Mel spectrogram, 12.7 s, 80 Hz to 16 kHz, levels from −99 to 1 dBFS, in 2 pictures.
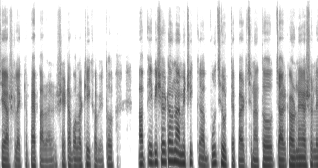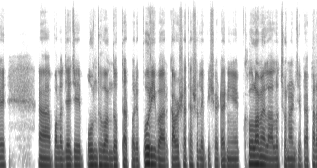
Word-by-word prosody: যে - - 0
আসলে 110 +2 -9
একটা - - -14
ব্যাপার 110 -3 -2
আর, 100 - -11 0.2
সেটা 115 -3 -4
বলা 110 -1 -3
ঠিক 130 -3 -2
হবে? 100 -2 -9
তো - - -3 0.6
আব 145 - -2
এই 160 - +1
বিষয়টাও 180 +3 +2
না - - +5
আমি 155 0 +3
ঠিক 165 - -4 0.2
আ - - -1 0.2
বুঝে 155 +1 -1
উঠতে 115 -3 -6
পারছি 105 +4 -3
না। 105 - 0
তো 120 - 0 0.3
যার 105 -1 +3
কারণে 125 0 +3
আসলে, 125 +1 -2 0.8
আ - - +4 0.3
বলা 115 -1 -1
যায় 120 0 +3
যে, - - +3 0.2
বন্ধু-বান্ধব 120 -2 +3
তারপরে 105 0 -1
পরিবার, 135 -7 +7
কারো 120 0 +2
সাথে 125 -1 -3
আসলে 120 -2 -3
বিষয়টা 110 0 -5
নিয়ে 110 0 0 0.2
খোলামেলা 140 -4 +6
আলোচনার 115 0 -2
যে 115 - -6
ব্যাপার 110 +4 -3
120 Hz, 195 wpm, -25 LUFS, 110-130 Hz, 0.8 s, পরিবার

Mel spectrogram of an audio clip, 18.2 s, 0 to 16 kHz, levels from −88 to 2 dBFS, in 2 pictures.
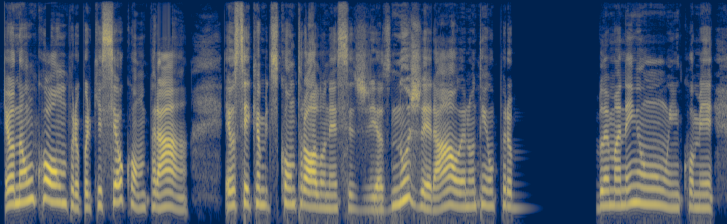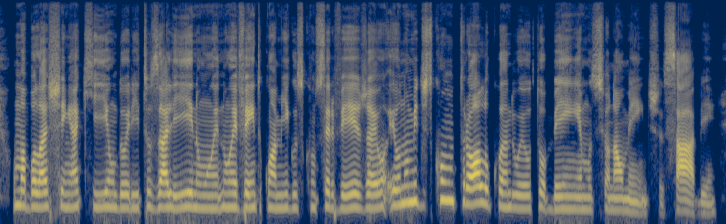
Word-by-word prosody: Eu 230 +2 +6
não 260 +5 +3
compro, 255 - +4
porque 195 +4 -3
se 265 - +5
eu 270 +3 +4
comprar, 195 - +2 0.5
eu 205 +2 +2
sei 235 +1 +4
que 240 - -1
eu - - +3
me 220 - -6
descontrolo 215 -7 +3
nesses 180 -1 -3
dias. 160 0 -4
No 260 +9 +1
geral, 200 - +3
eu 195 - -2
não 200 +1 -6
tenho 210 -2 -6 1.1
problema 210 +2 -3
nenhum 230 -2 -2
em 185 -1 -8
comer 185 -2 -5 0.3
uma 215 -1 +1
bolachinha 195 0 +1
aqui, 195 -1 -5
um 190 - -6
Doritos 185 +1 -6
ali, 190 +1 +2
num 180 -1 -5
num 195 +2 -4
evento 190 +2 +1
com 195 - -5
amigos, 185 0 -3
com 190 - -14
cerveja. 185 -2 -1
Eu 190 +3 -1
eu 220 +1 -2
não 250 - -1
me 265 +1 +2
descontrolo 250 -1 +2
quando 190 -3 -5
eu 175 0 -5
estou 190 0 -7
bem 170 +1 -4
emocionalmente, 155 -6 -5
sabe. 125 -4 +1
195 Hz, 160 wpm, -17 LUFS, 180-220 Hz, 1.1 s, Eu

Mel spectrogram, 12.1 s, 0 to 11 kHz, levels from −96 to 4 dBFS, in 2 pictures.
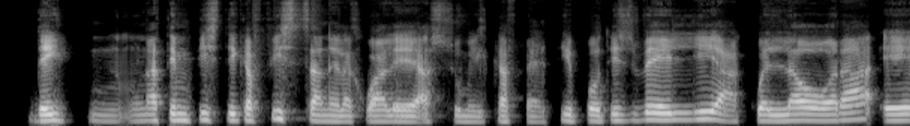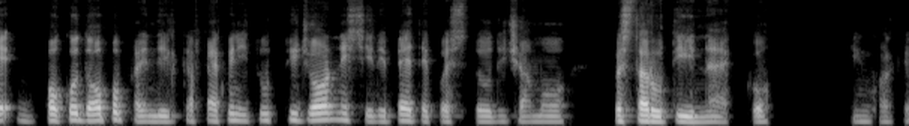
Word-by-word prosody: dei 155 0 +6
mhmm, 150 -2 -14
una 160 +1 0
tempistica 170 0 +1
fissa 200 -5 -1
nella 145 -1 -2
quale 140 - +1
assumi 140 -1 -4
il 130 - -11
caffè? 135 -1 -6
Tipo, 155 -1 -1
ti 160 - -2
svegli 180 +4 +3
a 145 -5 0
quell'ora 165 +4 +3
e 165 +1 +4 0.2
poco 165 +2 +1
dopo 165 +2 +1
prendi 140 -5 -7
il 140 0 -7
caffè, 150 +2 -8
quindi 165 -1 -7
tutti 170 +2 -12
i - - -3
giorni 175 +2 +1
si 170 -3 -13
ripete 140 0 -5
questo 140 0 -10
diciamo 135 0 -13 0.2
questa 150 0 +2
routine, 135 -2 0
ecco, - - -11 0.5
in 140 0 -18
qualche 135 -1 -21
155 Hz, 170 wpm, -24 LUFS, 140-170 Hz, 0.5 s, dei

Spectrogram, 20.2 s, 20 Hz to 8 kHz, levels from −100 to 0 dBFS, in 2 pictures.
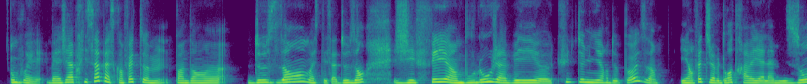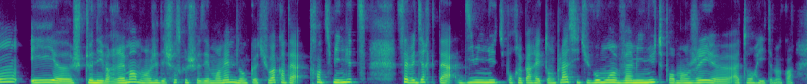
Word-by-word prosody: Ouais. 190 -8 -1
Bah, 190 0 0
j'ai 230 +4 -1
appris 240 +3 -1
ça 345 +8 +1
parce 310 -8 0
qu'en 190 - -2
fait, 260 +4 -2
hem, 190 -4 0
pendant, 185 -2 +1
heu, - - -3 0.3
2 205 +3 0
ans, 275 +4 +2
ouais, 200 -3 +1
c'était 190 -2 -6
ça 165 -1 -3
2 200 +4 +2
ans, 235 +4 +2 0.4
j'ai 185 +3 +1
fait 255 +7 +1
un 205 -5 +4
boulot, 205 +9 +3
j'avais, 200 -3 +3
heu, 170 -1 0
qu'une 210 +9 -8
1/2 225 -3 +2
heure 200 -1 -2
de 180 -1 -2
pause 215 - -2 0.4
et 185 0 +3
en 180 - -1
fait, 270 -1 -1
j'avais 205 -4 +1
le - - -2
droit 215 +4 +1
de - - -16
travailler 190 -2 -1
à 180 - 0
la 180 0 0
maison 210 +11 0 0.2
et 215 +2 +3
heu, 170 -1 +2
je 165 - -8
tenais 195 -3 +5
vraiment 190 +9 +1
à - - -2
manger 195 -1 -1
des 175 - -3
choses 220 +6 -7
que 200 - -4
je - - -6
faisais 175 0 -3
moi-même 210 +6 +1
donc, 175 -2 -2
heu, - - -3
tu - - -16
vois? 215 +3 +1
Quand 215 -2 -4
tu 185 - -3
as - - -3
30 230 -1 -5
minutes, 235 +2 +1 0.4
ça 260 - +2
veut 210 - +1
dire 240 +4 -2
que - - -24
tu 195 - -1
as 180 - 0
10 190 +4 -3
minutes 215 0 +2
pour 195 -2 -9
préparer 185 -2 -2
ton 180 -1 -5
plat 230 +5 0
si 235 -5 -7
tu 195 -1 -7
veux 200 - -1
au - - +6
moins 220 0 +4
20 200 +1 +2
minutes 215 +3 +4
pour 185 -4 -4
manger, 190 +2 +1
heu, 160 -1 -4
à 175 - -4
ton 180 0 -5
rythme, 165 -2 -7
quoi, - - -11
200 Hz, 260 wpm, -23 LUFS, 180-225 Hz, 0.4 s, au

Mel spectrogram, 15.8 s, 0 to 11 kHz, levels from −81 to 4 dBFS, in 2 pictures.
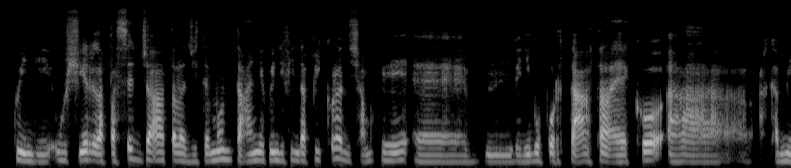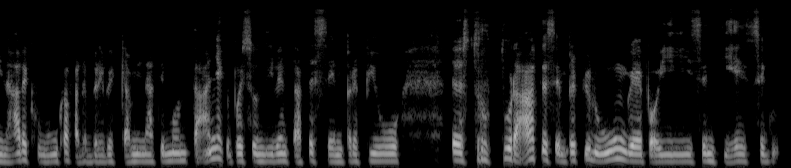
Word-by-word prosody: Quindi, 145 -4 +2
uscire, 165 +1 +2
la 145 - +7
passeggiata, 165 -3 +3
la 150 - +3
gita 135 0 -7
in - - -1
montagna. 165 -3 +1
Quindi 160 -1 0
fin 160 +1 -7
da - - +3
piccola, 185 +3 -1
diciamo 145 -2 -8
che, 155 +1 -2
ehm, 130 -1 -6
mhmm, 130 0 -6
venivo 140 +3 -3
portata, 130 - +4
ecco, 150 +5 +5
a 130 - 0
a - - -13
camminare, 145 +2 -1
comunque, 135 +3 -5
a - - -15
fare 130 - -7
breve 130 +2 -8
camminate 140 -1 -4
in 145 - -2
montagna, 150 +6 -1
che - - -11
poi 145 - +1
son 140 0 -2
diventate 140 0 -3
sempre 135 0 -6
più, 145 +1 -3
uhm, 145 +2 -1
strutturate, 185 +2 +2
sempre 155 - -1
più - - -2
lunghe, 190 - +4
e - - -2
poi 135 +1 -1
sentie 140 0 -4
segu 140 +1 -9
145 Hz, 165 wpm, -31 LUFS, 135-160 Hz, -, la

